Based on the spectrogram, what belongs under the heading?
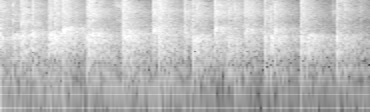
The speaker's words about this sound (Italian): Sono qua con noi, ovvero Fabio Caressa e Beppe Gherbergo, un applauso, duo di scappare.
